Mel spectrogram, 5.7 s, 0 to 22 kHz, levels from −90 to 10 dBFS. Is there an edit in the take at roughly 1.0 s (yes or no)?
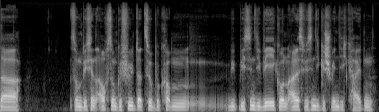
no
